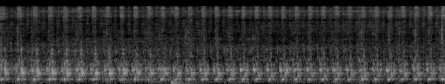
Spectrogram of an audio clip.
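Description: Jensen 50 model steam engine running on steam with a fast, even beat, driving its feed water pump, which is now working after repair.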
